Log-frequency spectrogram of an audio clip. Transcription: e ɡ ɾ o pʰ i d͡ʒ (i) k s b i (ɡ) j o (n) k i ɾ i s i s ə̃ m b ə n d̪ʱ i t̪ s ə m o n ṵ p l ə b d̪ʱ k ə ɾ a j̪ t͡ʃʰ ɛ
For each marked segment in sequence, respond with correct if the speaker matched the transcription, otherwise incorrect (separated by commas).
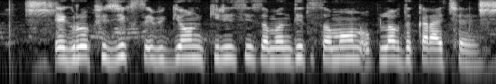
correct, correct, correct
